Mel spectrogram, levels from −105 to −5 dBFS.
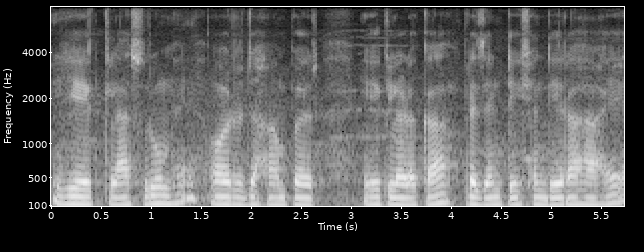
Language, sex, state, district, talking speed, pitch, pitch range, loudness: Hindi, male, Karnataka, Bangalore, 135 wpm, 105 Hz, 105-115 Hz, -17 LUFS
